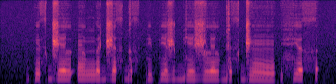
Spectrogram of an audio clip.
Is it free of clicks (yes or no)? yes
